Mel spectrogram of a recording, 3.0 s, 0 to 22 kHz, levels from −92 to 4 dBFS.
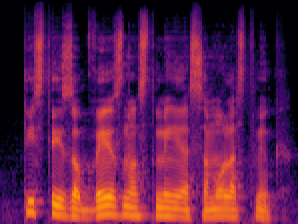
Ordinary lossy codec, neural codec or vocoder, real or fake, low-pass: none; codec, 44.1 kHz, 3.4 kbps, Pupu-Codec; fake; none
